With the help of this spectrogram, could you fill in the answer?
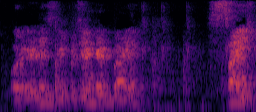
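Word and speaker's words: psi: इट is represented by साई, P silent रहता है, इसको हम शाई नाम देंगे।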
